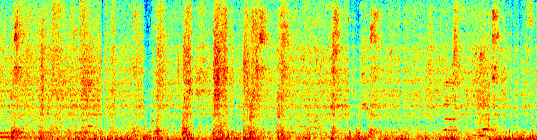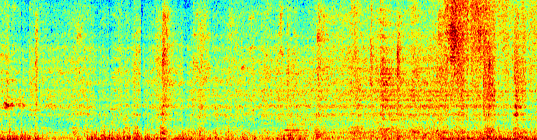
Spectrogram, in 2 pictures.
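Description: Electric local train running at speed, heard from aboard at an open door: a steady rumble with wheels clicking irregularly over rail joints. A horn note stops right at the start.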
